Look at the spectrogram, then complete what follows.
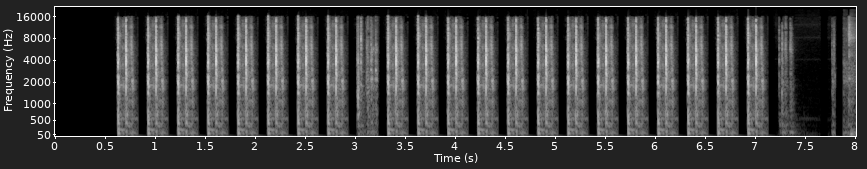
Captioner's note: typewriter keys clacking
